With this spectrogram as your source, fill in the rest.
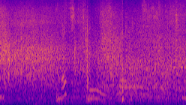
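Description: Hockey sticks clack on the ice.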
